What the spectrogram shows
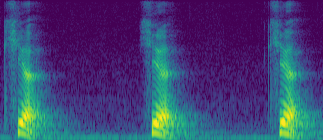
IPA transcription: k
